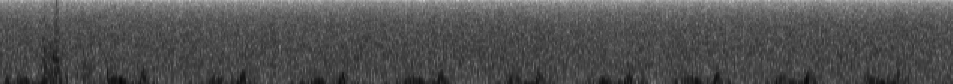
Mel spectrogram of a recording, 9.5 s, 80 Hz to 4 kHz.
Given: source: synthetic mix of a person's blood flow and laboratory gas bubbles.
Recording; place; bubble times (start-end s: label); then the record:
Doppler ultrasound of blood flow; precordium
0.39-0.70 s: bubbles
0.72-0.93 s: bubbles
1.04-1.18 s: bubbles
From the record:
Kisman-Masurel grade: 213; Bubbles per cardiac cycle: several, 3 to 8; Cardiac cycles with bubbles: 1 to 10%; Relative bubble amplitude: loud (0.450 to 0.775); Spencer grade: 1 (occasional bubble signal discernible with the cardiac motion signal, with majority of cardiac periods free of bubbles); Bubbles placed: anywhere in the cardiac cycle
